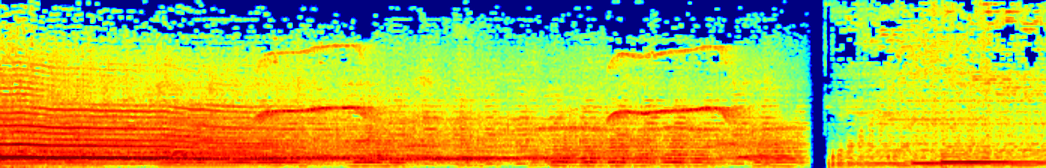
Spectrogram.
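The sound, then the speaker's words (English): A crowd shouts and cheers in praise to the Lord at a camp gathering, a dense, sustained roar of many voices over steady tonal sound, broken by one brief drop in level before it swells again. “Hey! Give the Lord a mighty shout of praise.”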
